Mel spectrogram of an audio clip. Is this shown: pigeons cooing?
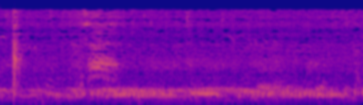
yes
